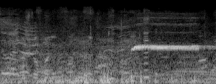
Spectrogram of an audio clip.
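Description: Rugby referee's whistle: one steady, high blast of under a second, starting over halfway in, over spectators' and players' voices.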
